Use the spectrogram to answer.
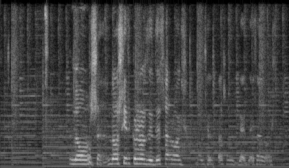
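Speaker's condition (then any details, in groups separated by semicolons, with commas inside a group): Cerebral palsy from birth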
